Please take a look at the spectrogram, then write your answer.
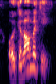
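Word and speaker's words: οικονομική: Only in Greek, it's pronounced something more like oikonomiki.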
